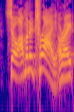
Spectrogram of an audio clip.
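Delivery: ordinary delivery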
